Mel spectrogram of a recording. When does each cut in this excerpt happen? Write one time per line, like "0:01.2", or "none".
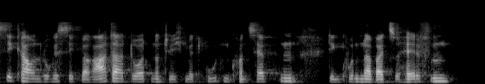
none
